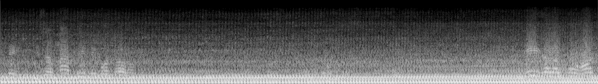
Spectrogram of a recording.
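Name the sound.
motorcycle engine straining on a steep uphill ride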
